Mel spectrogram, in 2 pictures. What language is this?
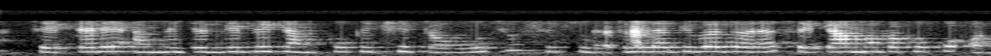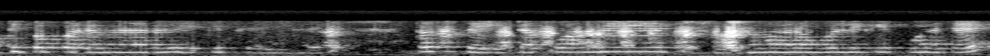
Odia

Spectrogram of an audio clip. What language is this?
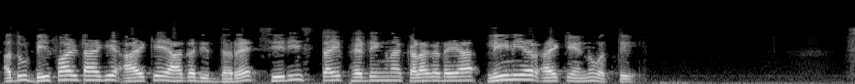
Kannada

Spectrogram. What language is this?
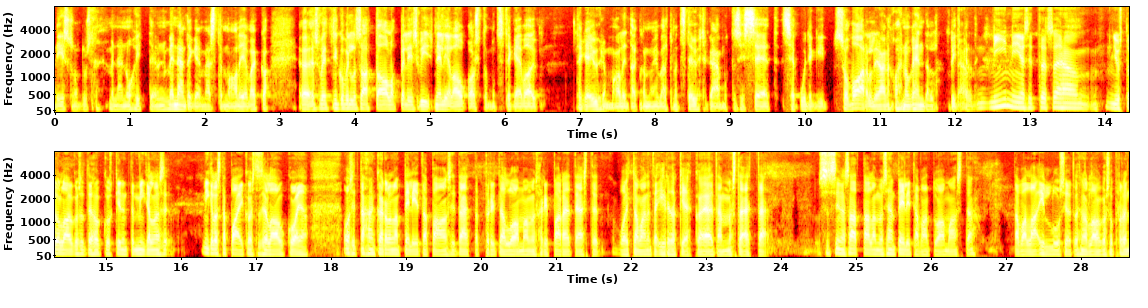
Finnish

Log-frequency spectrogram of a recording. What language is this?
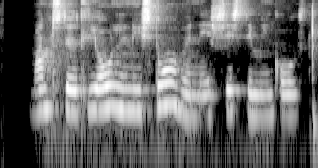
Icelandic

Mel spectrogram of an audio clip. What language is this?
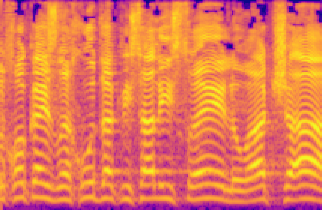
Hebrew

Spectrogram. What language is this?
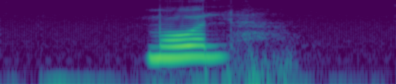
Norwegian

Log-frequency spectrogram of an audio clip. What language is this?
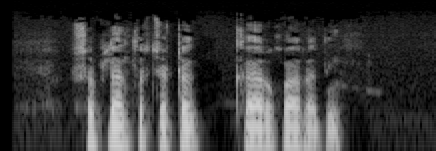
Pashto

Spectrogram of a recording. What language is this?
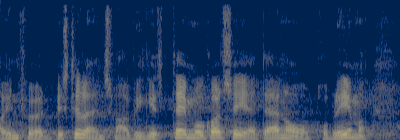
Danish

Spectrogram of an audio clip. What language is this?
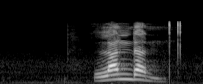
Southern Sotho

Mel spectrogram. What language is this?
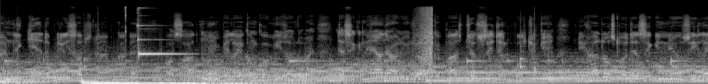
Hindi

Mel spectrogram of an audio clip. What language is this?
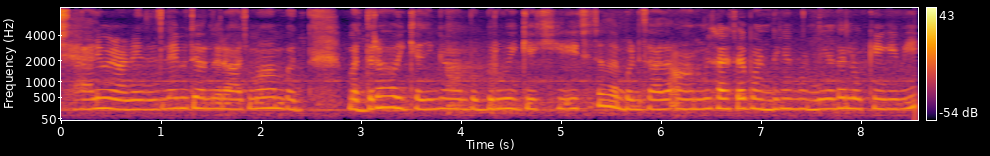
Dogri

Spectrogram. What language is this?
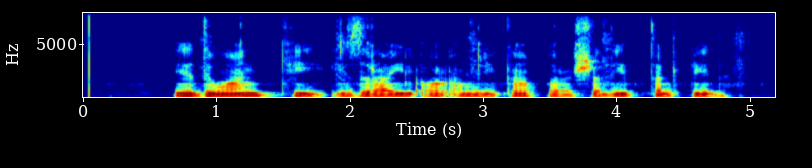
Urdu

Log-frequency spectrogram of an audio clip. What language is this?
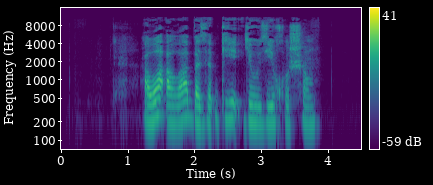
Abaza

